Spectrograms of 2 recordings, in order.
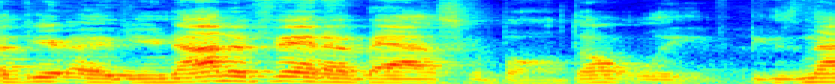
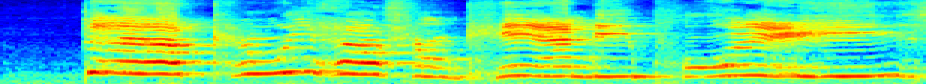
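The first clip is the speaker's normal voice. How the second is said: put-on kid voice, much higher; 7 dB louder than usual. Showing how he sounded as a boy, the speaker uses his little kid voice. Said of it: "It's my little kid voice".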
